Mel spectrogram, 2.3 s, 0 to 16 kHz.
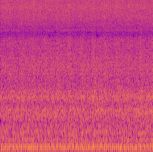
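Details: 2001 Mazda 626 2.5L after replacing dead injector: low steady idle with even beat, no misses or stumbles; short-term fuel trim bank 1 down from +30 to 6 to 15; normal idle.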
